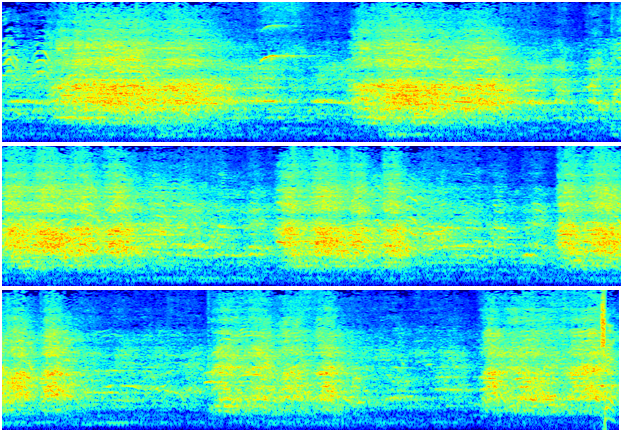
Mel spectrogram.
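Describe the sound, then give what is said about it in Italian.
A large crowd in the town square of Monfalcone, Italy, chants slogans such as "Free Palestine" and "Akbar" in loud, rhythmic bursts, each shout lasting a couple of seconds with brief pauses between, many voices roaring together in unison. “questi urlano Free Palestine alla Akbar, non al bar, eh, Akbar.”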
